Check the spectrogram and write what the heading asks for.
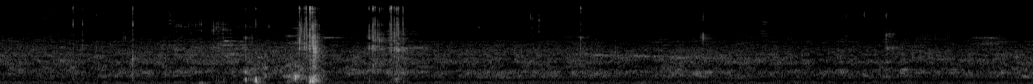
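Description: Faint handling noises as a cotton cloth bundle of drained paneer is twisted and knotted by hand, with a cluster of sharp clicks about three to four seconds in.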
